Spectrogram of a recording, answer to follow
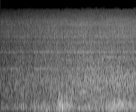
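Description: Wind buffeting the camera's microphone, a rough low rumble that builds about half a second in and then holds.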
